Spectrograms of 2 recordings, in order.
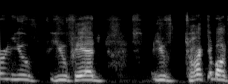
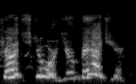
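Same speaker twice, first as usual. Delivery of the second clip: high, excited, laughing through it; thrilled; 12 semitones higher, 3 dB louder than usual. Retold or imitated. Caller reliving his phone-trick success, giddy and high. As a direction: replay the giddy moment the trick works.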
